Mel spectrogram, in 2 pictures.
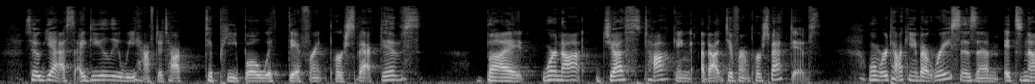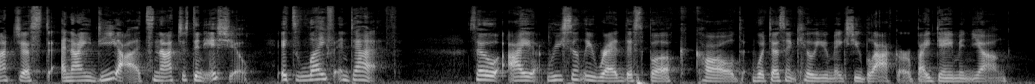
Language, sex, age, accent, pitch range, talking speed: English, female, 30-49, American, 155-205 Hz, 160 wpm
